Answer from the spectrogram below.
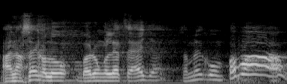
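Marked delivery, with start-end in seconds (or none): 1.8-2.8 put-on high, sweet child's voice; high sing-song child greeting papa. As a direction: chirp it like a little kid greeting dad.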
